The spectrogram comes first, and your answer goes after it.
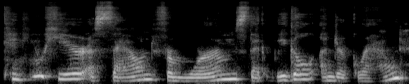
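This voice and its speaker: An American woman, a pastor, reading a children's story aloud with gentle, simple asides and questions for young listeners. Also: medium pitch, expressive, slow pace. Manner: gentle, simple questions addressed to small children, often hushed.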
